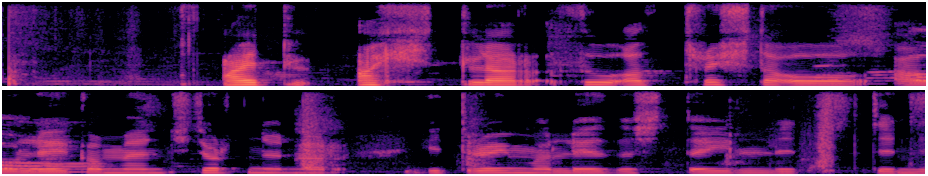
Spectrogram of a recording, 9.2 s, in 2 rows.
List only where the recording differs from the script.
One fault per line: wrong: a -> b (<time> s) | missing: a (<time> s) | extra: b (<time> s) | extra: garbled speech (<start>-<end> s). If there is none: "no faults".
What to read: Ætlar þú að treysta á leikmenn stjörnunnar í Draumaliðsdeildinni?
no faults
